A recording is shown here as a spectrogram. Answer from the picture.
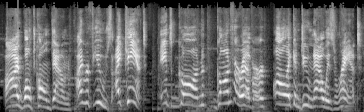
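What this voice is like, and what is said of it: Loud yelling, ranting voice. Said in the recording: “lower your voice ... Could you stop yelling, please? ... It does you no good to scream and to yell.”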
